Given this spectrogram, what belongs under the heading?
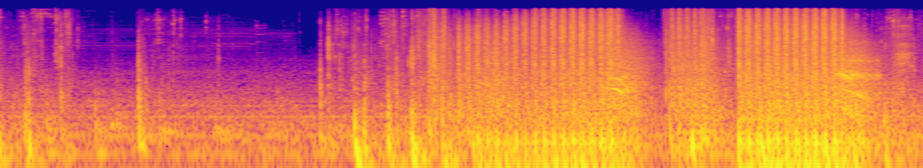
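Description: Sentry gun fire in Call of Duty's Precious Cargo mission, loud rapid automatic bursts hammering in long sustained stretches with brief gaps, after a few scattered clicks and thumps at the start.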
